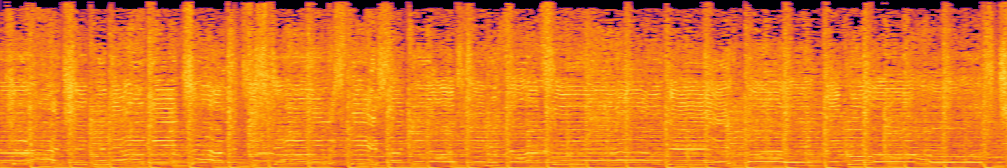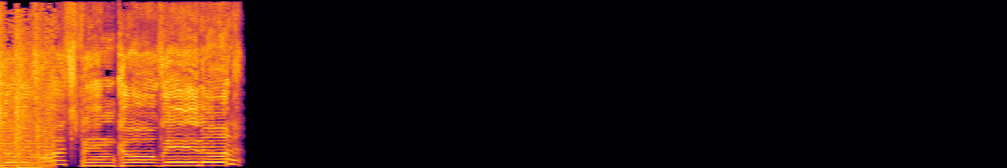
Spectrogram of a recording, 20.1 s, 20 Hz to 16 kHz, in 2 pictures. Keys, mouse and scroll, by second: 0.0 e, 0.5 middle click, 0.9 click, 1.9 middle click, 2.0 middle click, 2.2 shift+middle click, 2.6 click, 3.4 middle click, 4.0 click, 4.5 middle click, 4.7 shift+click, 5.1 e, 6.4 click, 6.7 middle click, 7.1 Tab, 7.2 shift+click, 7.9 shift+middle click, 8.3 shift+click, 8.5 shift+middle click, 9.2 shift+middle click, 9.5 middle click, 9.8 shift+middle click, 10.4-11.5 middle drag, 10.4 f, 13.1-14.5 shift+middle drag, 15.7-17.6 shift+middle drag, 18.2 shift+middle click, 19.8 shift+middle click.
